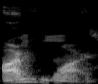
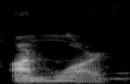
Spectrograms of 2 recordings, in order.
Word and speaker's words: armoire: it's a slow word arm war right maybe are you saying i'm slow no no that's actually uh the way it's pronounced and yeah that's french well you said it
